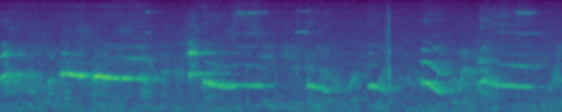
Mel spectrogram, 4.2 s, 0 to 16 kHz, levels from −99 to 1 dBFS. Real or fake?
fake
